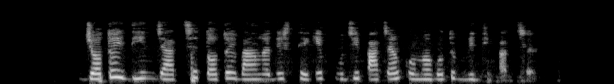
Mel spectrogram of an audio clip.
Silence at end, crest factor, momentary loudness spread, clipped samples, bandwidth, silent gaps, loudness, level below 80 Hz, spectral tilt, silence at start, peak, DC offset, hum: 0.8 s; 20 dB; 11 LU; under 0.1%; 8 kHz; 3.29-3.33 s; -20 LUFS; -64 dBFS; -4 dB/octave; 0.85 s; -2 dBFS; under 0.1%; none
